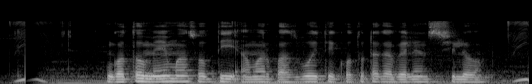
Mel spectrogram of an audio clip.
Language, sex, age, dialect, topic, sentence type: Bengali, male, 18-24, Jharkhandi, banking, question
